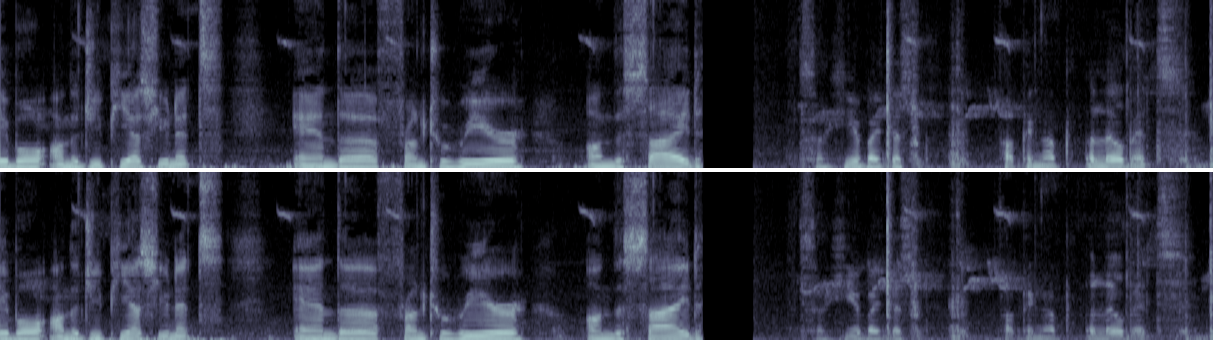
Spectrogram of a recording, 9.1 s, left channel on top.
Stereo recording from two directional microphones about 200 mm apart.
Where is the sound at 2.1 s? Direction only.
5° left (ahead or behind).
